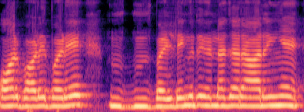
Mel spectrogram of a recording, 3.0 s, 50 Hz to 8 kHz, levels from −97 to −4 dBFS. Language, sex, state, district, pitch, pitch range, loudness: Hindi, female, Bihar, Gopalganj, 225 Hz, 220-235 Hz, -14 LUFS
